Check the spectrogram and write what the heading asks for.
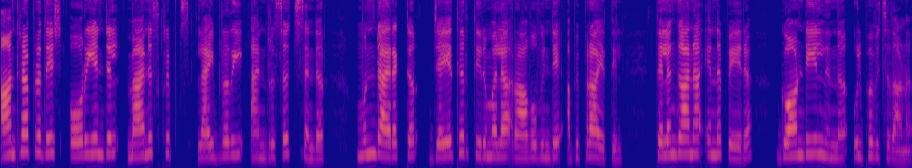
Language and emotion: Malayalam, neutral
